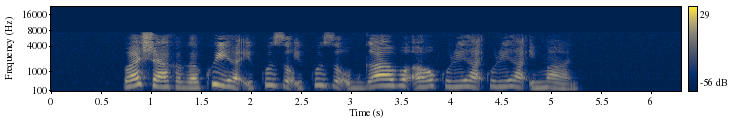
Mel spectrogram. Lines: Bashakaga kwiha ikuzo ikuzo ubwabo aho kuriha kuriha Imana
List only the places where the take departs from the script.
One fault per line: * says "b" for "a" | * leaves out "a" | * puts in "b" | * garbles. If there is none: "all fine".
all fine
